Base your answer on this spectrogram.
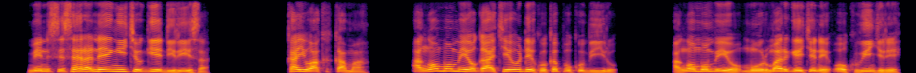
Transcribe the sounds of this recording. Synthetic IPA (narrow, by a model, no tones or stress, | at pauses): mɪnsɪsɛɾanɛŋit͡ʃoɡɪediɾisa̰ | kajwakːama̰ | aŋɔmɔmɪjɔɡat͡ʃeodekwokapokobiɾo̰ | aŋɔmɔmɪjɔmoɾmarɡet͡ʃeneʔɔkwiɲd͡ʒɾe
